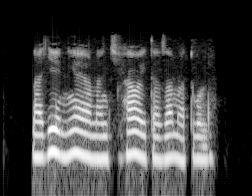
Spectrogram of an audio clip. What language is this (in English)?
Swahili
